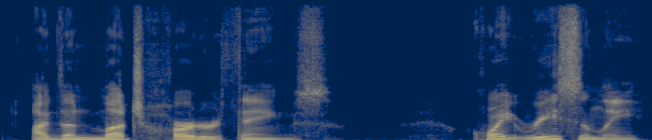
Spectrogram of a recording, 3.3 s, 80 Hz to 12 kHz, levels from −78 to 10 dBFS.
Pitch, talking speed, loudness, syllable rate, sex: 145 Hz, 130 wpm, -20 LUFS, 5.3 syllables/s, male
